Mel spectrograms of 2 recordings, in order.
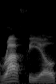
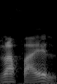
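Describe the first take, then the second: First: The name is said with an English pronunciation. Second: The name is said with a Spanish pronunciation. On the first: The speaker calls it wrong. "not Raphael" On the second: The speaker calls it right. "It's Rafael"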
